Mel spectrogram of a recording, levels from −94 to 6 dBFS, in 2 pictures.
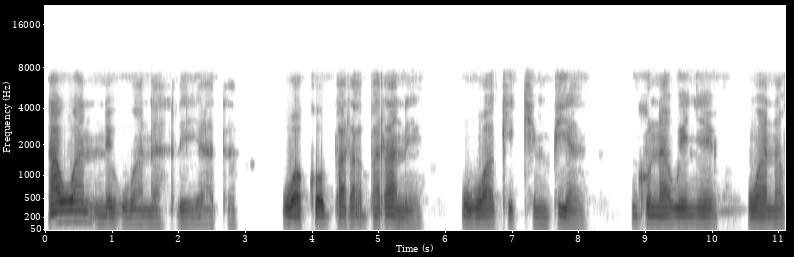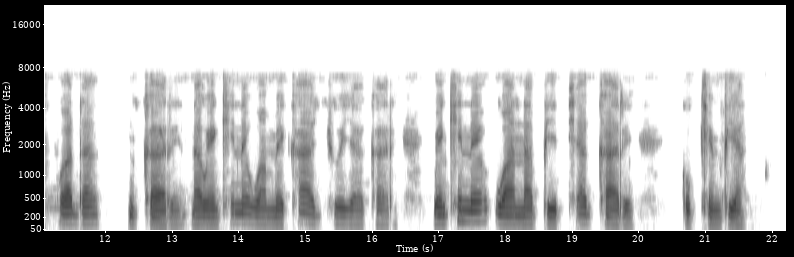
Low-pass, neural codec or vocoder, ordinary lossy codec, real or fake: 7.2 kHz; none; Opus, 24 kbps; real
